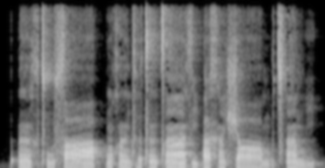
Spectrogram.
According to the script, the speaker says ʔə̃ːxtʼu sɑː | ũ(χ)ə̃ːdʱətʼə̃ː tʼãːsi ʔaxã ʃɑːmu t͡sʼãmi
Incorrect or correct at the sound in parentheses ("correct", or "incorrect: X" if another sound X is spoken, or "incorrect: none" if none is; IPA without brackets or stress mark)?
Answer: correct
